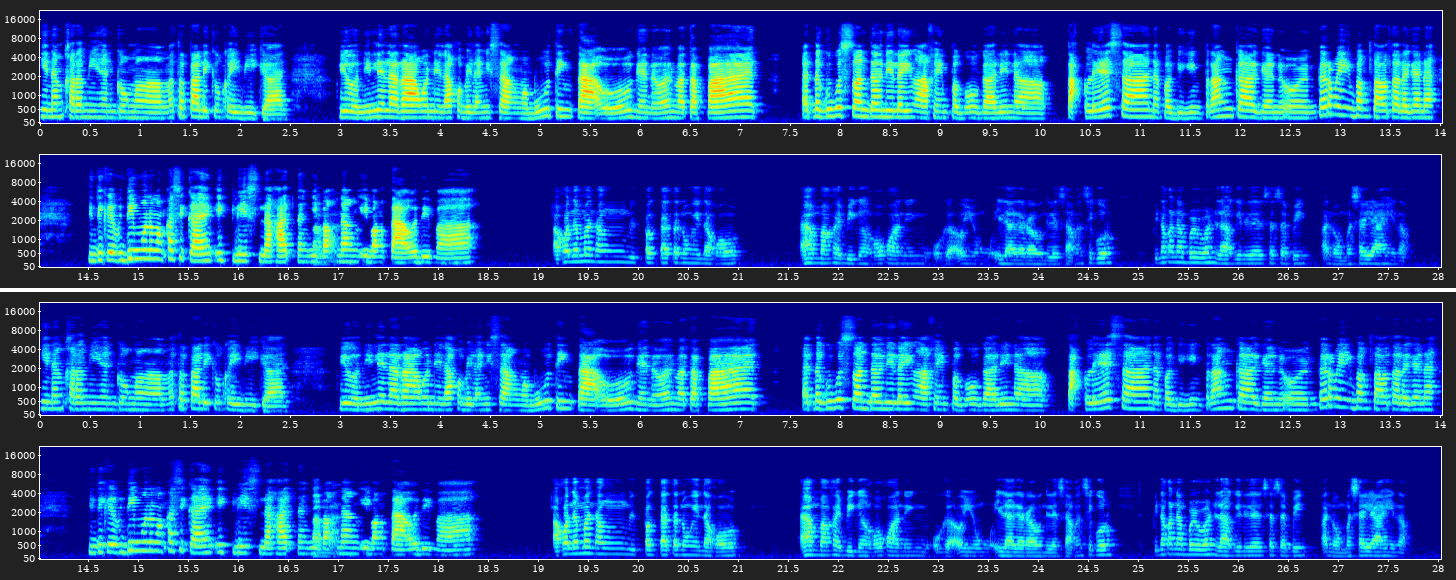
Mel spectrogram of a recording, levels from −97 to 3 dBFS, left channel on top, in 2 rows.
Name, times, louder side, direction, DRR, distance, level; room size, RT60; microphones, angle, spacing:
voice 1, 0.0-2.7 3.0-7.1 7.6-14.2 14.5-18.4, left 8 dB, 65° left, 0.4 m, -35 dB
voice 2, 19.1-21.0 21.6-24.7 25.1-27.7, right 3 dB, 80° right, 1.1 m, -51 dB
4.7 x 2.6 x 3.5 m
head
